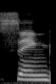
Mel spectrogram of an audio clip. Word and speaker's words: Singha: So I will pronounce it Sing going forward to pay for my crimes.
